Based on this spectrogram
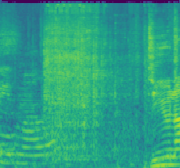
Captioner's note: chain clattering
